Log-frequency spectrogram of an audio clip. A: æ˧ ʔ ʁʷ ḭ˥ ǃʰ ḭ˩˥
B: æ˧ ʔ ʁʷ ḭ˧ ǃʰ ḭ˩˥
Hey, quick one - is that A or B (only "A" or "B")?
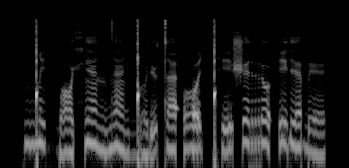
B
